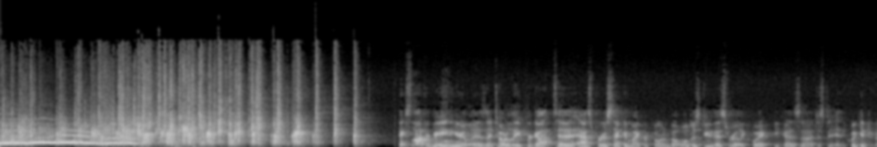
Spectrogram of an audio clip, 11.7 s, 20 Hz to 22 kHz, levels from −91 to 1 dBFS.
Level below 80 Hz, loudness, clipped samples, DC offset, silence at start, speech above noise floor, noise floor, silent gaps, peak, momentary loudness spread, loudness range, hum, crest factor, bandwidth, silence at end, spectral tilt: -78 dBFS; -19 LUFS; under 0.1%; under 0.1%; 0 s; 21 dB; -47 dBFS; none; 0 dBFS; 17 LU; 13 LU; none; 20 dB; 16.5 kHz; 0.05 s; -2 dB/octave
